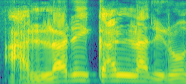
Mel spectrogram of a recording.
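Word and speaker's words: 알나리깔나리: 자, 이거는 어떻게 쓰냐면 알라리 깔라리로 수정해야 됩니다. 알. 그다음에 나 그니까 니언에다가 압니다. 예. 그냥 나이죠. 알 나리 깔나리. 우리가 발음은 알라리 깔라리 이렇게 되지만 표기는 알나리 깔나리.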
